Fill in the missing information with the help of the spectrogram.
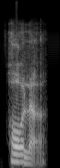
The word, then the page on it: hauler: Indian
